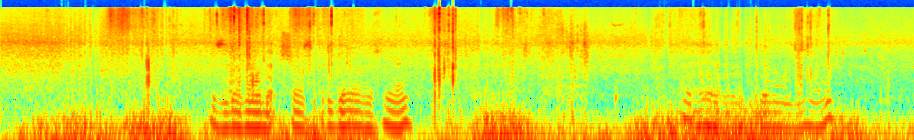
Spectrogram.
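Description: Footsteps crunch through dry grass and twigs.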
